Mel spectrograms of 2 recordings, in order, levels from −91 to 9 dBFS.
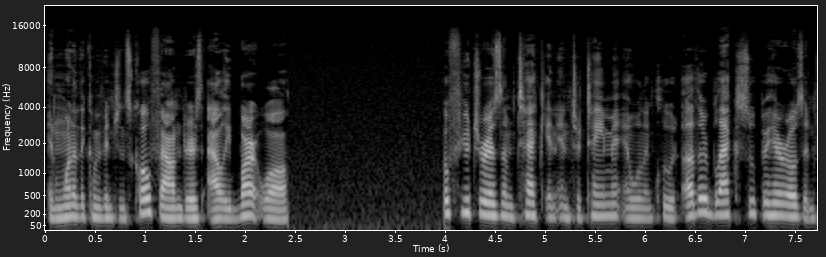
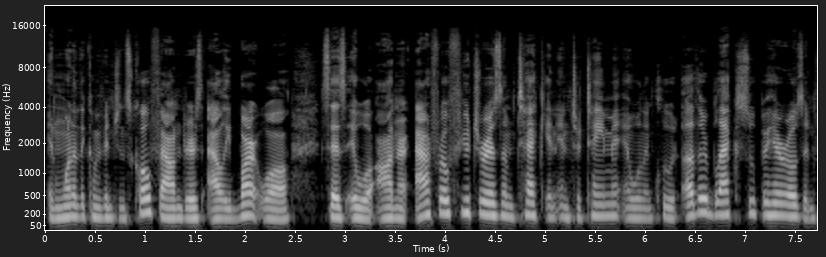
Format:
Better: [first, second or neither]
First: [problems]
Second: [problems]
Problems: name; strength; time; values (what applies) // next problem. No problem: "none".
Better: second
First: audio cutting out; at 2.5 s for 1.5 s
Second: none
